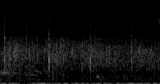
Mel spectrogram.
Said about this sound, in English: If that's happened to you, give the Lord a hand clap and a praise right there.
